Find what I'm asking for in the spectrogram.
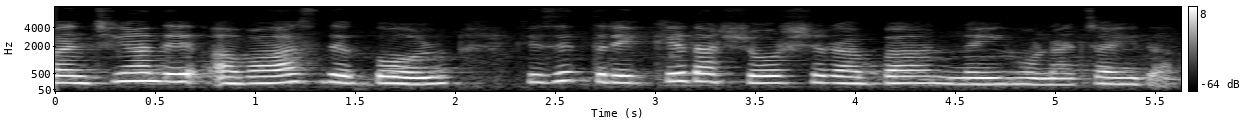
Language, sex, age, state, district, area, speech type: Punjabi, female, 45-60, Punjab, Jalandhar, urban, spontaneous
